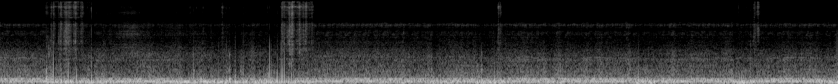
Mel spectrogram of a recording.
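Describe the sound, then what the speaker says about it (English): A car cruising along a country back road in Indiana, its steady low engine and tyre rumble filling the cabin continuously, with a few faint clicks and rattles above the drone. "Today we're just doing some more back road country driving."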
